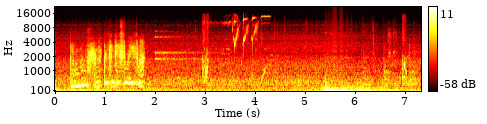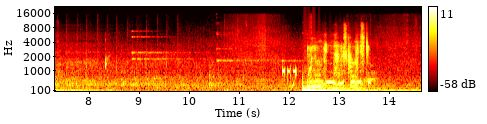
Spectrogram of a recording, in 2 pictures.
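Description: A small robot chatters in quick electronic bleeps.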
